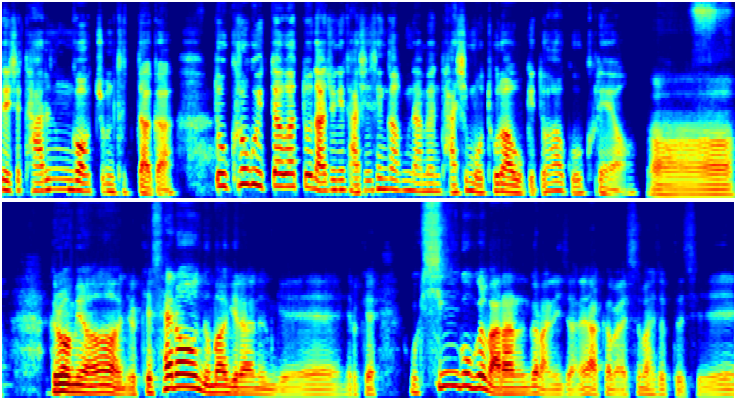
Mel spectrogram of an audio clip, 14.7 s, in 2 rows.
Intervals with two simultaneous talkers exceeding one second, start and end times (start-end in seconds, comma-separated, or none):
none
